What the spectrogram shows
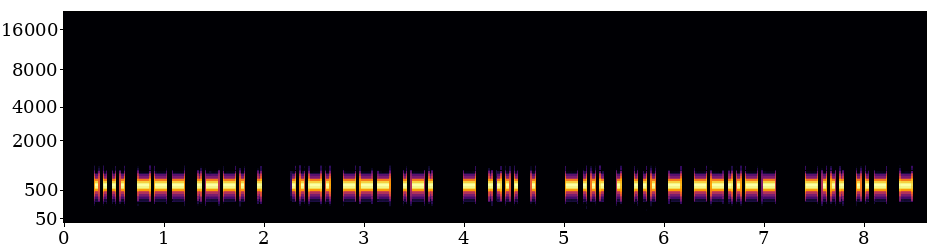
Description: Morse code, heard as a keyed tone, about 28 wpm, 600 Hz. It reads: HOPE FOR THE BEST, BUT
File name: CW / Practice / EnglishSayings28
